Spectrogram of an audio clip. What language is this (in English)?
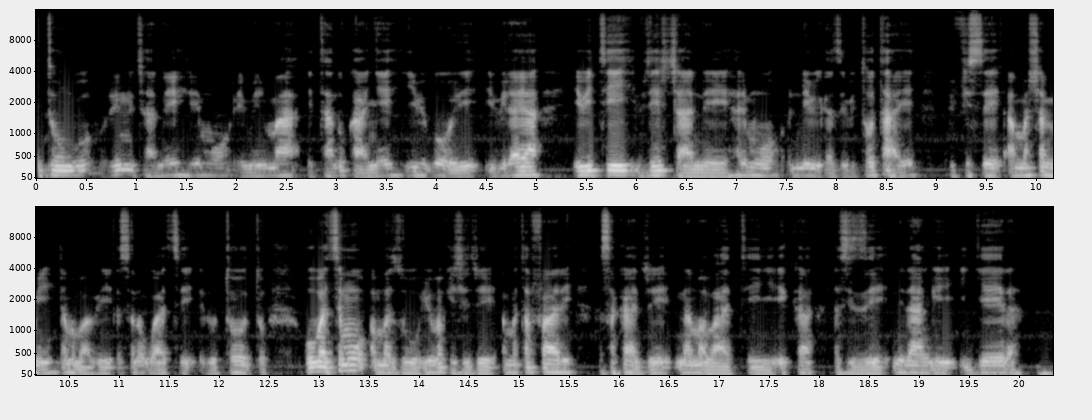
Rundi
